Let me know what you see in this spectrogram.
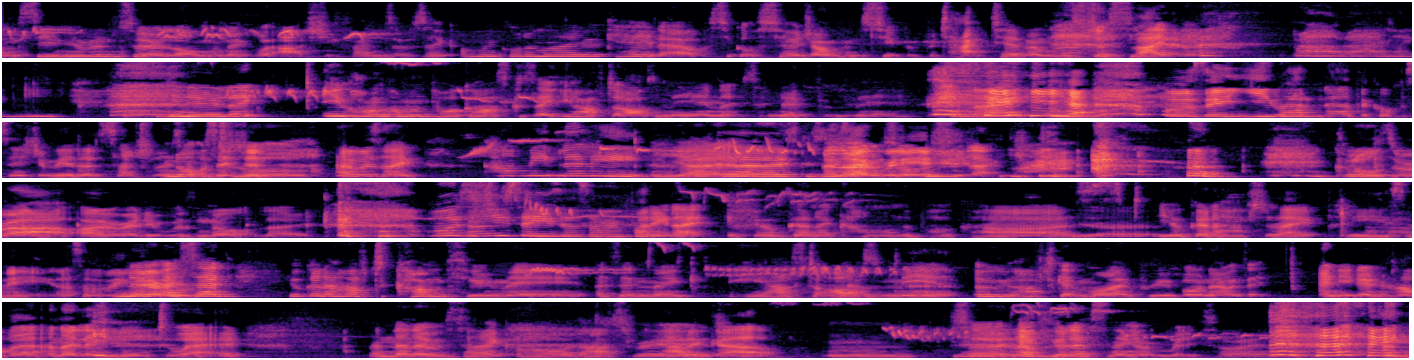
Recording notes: We're in the sunny countryside. We do apologise for any background noise as we did record this ep outside but we think the birds chirping add a nice touch and we hope you agree.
